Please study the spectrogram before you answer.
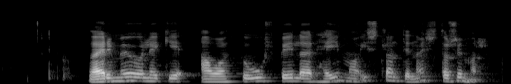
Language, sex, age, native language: Icelandic, male, 20-29, Icelandic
